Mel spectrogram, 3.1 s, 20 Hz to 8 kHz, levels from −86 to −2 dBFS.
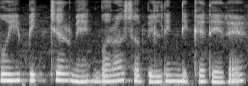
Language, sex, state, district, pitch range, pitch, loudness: Hindi, female, Arunachal Pradesh, Lower Dibang Valley, 195-225 Hz, 205 Hz, -16 LUFS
